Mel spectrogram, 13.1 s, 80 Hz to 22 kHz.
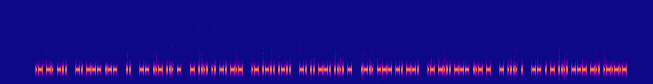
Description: Morse code, heard as a keyed tone, about 42 wpm, 700 Hz. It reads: AND NOW I MUST THINK ALL NIGHT LONG ABOUT THE METHOD.
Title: Sentences from Top 1000 Words - Review Part 3 - 45wpm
